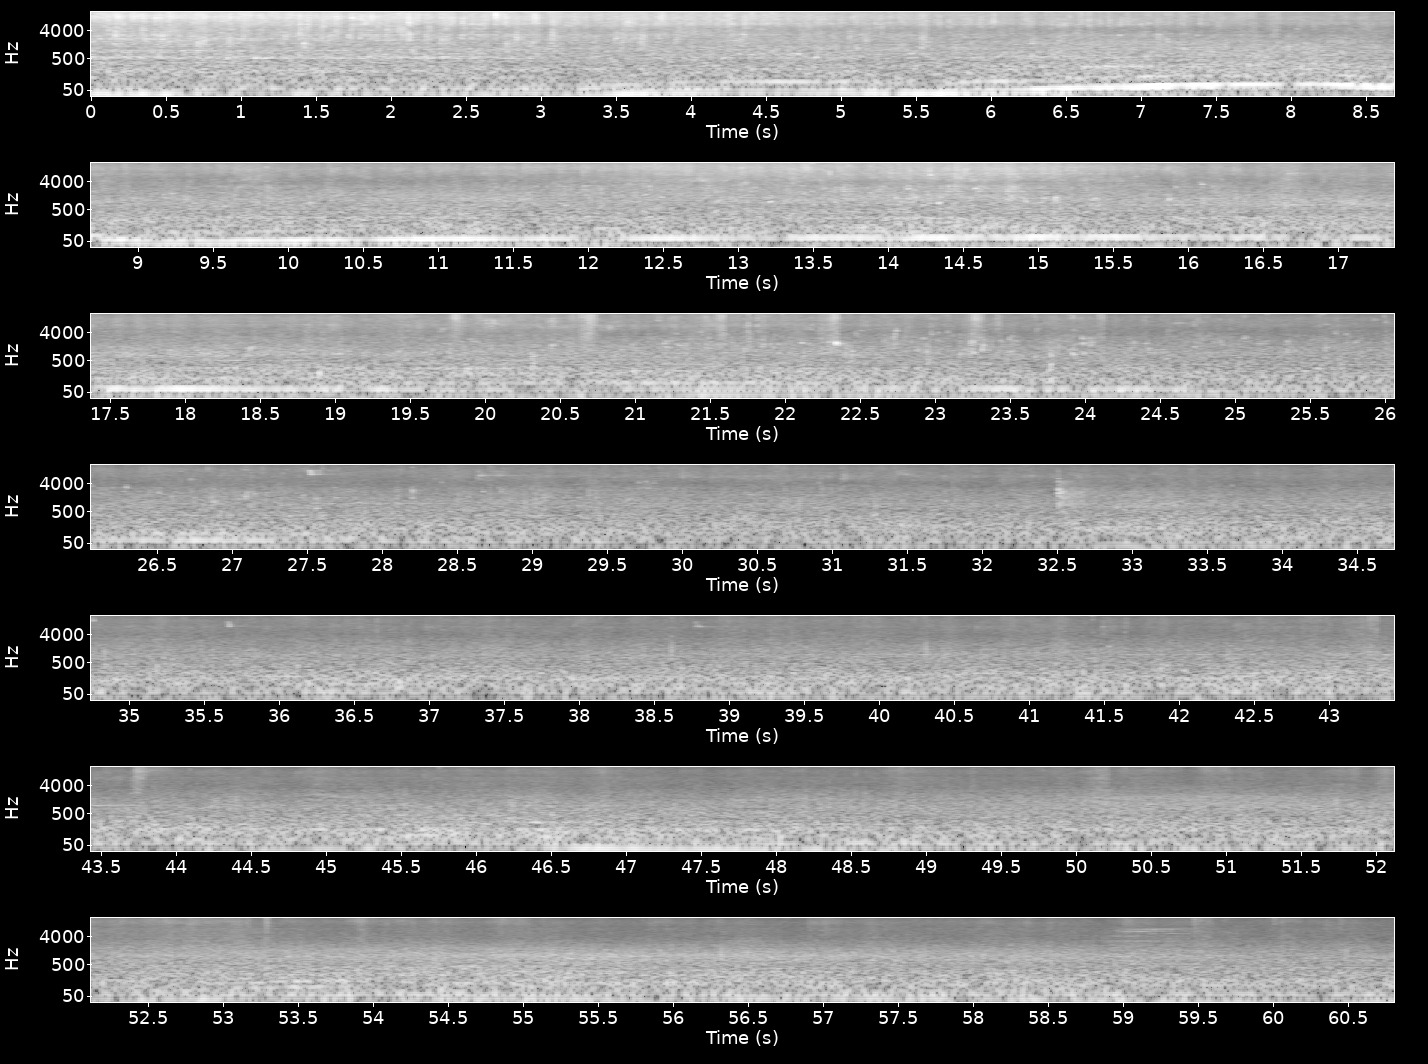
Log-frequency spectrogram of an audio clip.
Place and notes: La Rochefoucauld, Paris, France - Street cleaning
People are cleaning street, early on the morning. Water is flowing everywhere from drains.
